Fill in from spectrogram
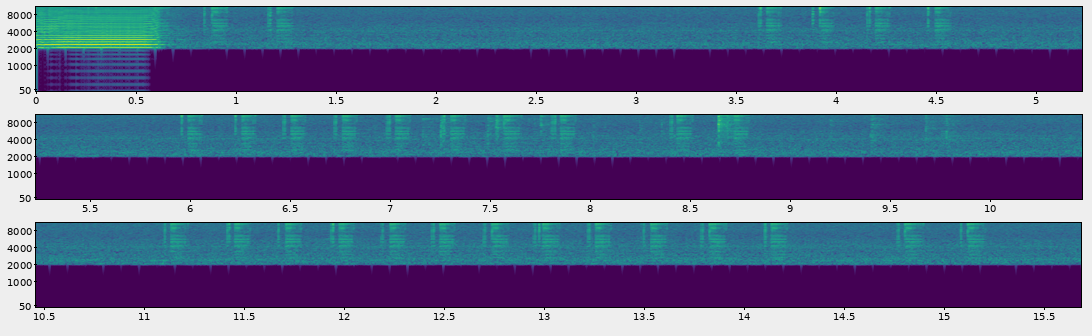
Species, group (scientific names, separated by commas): Poecilimon propinquus, Orthoptera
